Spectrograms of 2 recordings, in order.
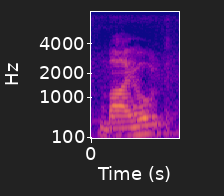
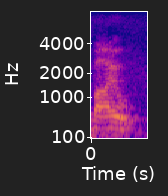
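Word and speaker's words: Biot: तो टॉपिक का नाम देखिए, बायो, टी साइलेंट होता है, बोलते हैं बायो, टी साइलेंट होता है,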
